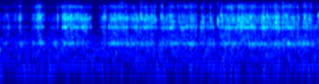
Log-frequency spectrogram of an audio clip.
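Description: Faint, steady sipping of milk through a drinking straw from a carton.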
